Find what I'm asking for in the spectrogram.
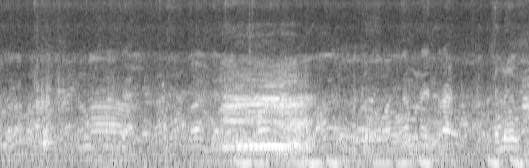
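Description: A young water buffalo (carabao) at the Bacong livestock market gives a long, drawn-out moo that rises over close chatter and crowd murmur, with people talking throughout.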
